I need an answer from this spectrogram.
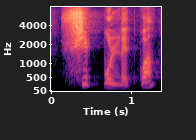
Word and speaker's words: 쉽볼렛: 자, 우리가 너무 잘 아는 쉽볼렛과 십볼렛, 이 언어 테스트를 하는 거예요. 자, 해보세요. 쉽다 할 때 쉽.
